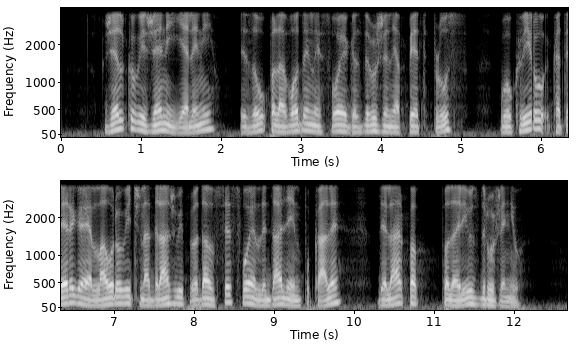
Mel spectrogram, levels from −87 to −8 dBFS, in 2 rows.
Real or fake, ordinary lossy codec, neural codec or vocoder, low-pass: fake; none; autoencoder, 22.05 kHz, a latent of 192 numbers a frame, VITS, trained on many speakers; 3.6 kHz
